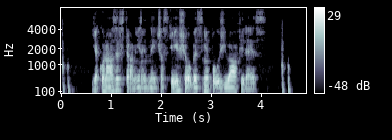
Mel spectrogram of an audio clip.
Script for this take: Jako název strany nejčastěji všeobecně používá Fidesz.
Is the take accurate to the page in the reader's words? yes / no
yes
